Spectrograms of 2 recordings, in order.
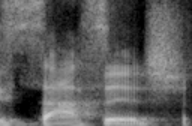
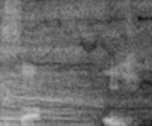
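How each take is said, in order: First: "sausage" said the Chicago uncle's way; Chicago-accented "sausage". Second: Said in the usual way. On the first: Shown as a demonstration. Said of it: "he would say sausage". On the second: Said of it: "instead of sausage".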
